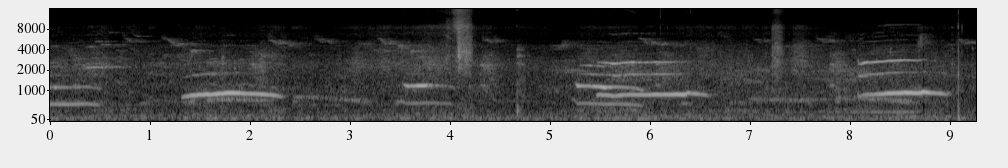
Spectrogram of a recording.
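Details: Domestic cats fighting each other, giving long, wavering, tonal yowls that rise and bend in pitch. The yowls come in drawn-out bursts about every two seconds, with brief quiet gaps and faint clicks in between.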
